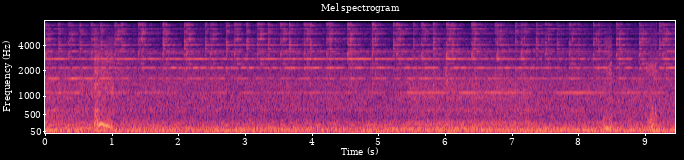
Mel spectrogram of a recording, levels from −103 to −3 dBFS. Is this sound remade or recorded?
recorded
